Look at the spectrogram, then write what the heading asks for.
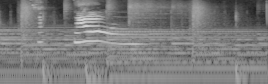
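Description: A cat meows once, a clear rising and falling cry in a cutscene from the video game Aether Gazer, heard over a steady bed of soft game music.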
